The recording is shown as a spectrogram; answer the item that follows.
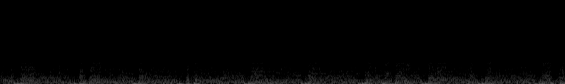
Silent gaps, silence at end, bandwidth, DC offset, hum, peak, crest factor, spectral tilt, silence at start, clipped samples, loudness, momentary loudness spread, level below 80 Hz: none; 0 s; 7.2 kHz; under 0.1%; 50 Hz at -65 dBFS; -44 dBFS; 12 dB; -8.5 dB/octave; 0 s; under 0.1%; -61 LUFS; 1 LU; -64 dBFS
